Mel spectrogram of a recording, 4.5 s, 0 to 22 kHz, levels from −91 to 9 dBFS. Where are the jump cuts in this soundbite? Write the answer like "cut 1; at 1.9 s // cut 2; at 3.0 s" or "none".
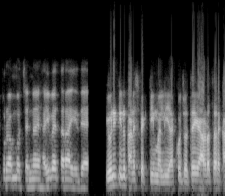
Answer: cut 1; at 1.8 s

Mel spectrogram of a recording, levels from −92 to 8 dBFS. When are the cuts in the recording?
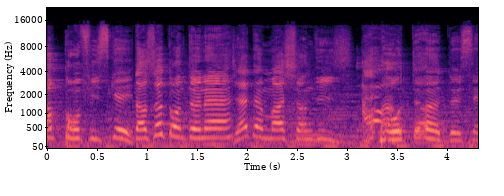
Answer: cut 1; at 0.8 s // cut 2; at 1.9 s // cut 3; at 3.1 s

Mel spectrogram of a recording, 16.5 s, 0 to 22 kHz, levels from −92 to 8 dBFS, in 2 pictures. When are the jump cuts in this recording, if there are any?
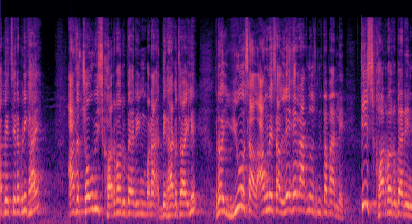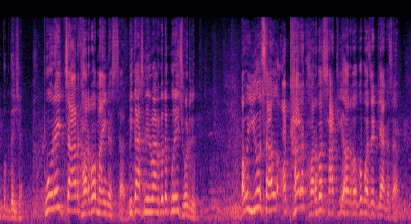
cut 1; at 9.0 s

